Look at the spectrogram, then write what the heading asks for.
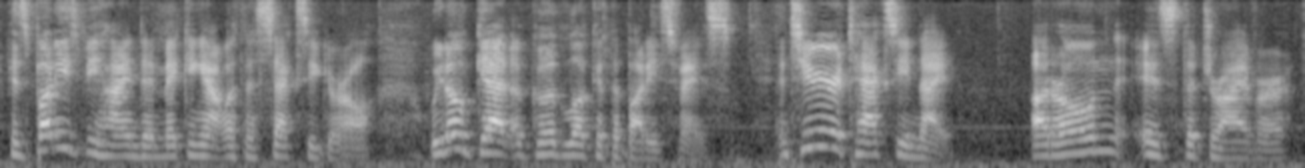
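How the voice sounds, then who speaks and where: A man's voice: a little high, very animated, moderate pace. A man reading stage directions as narrator at a script table read.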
